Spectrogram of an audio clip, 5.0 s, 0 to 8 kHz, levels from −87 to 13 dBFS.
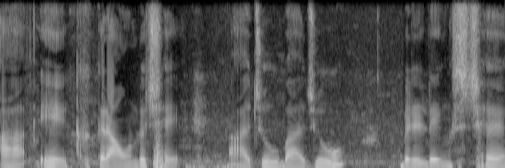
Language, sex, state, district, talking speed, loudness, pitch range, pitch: Gujarati, female, Gujarat, Gandhinagar, 95 wpm, -16 LUFS, 155-170 Hz, 160 Hz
